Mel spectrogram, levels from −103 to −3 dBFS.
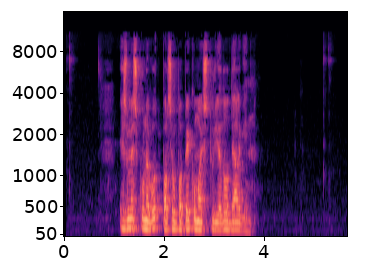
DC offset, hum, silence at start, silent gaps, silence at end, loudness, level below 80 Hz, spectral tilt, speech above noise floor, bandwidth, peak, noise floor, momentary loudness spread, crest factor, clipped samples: under 0.1%; none; 1.1 s; none; 1.9 s; -26 LUFS; -64 dBFS; -4.5 dB/octave; 54 dB; 11 kHz; -8 dBFS; -80 dBFS; 8 LU; 20 dB; under 0.1%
